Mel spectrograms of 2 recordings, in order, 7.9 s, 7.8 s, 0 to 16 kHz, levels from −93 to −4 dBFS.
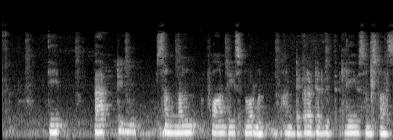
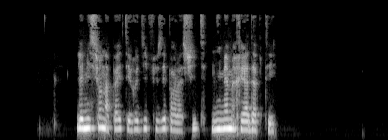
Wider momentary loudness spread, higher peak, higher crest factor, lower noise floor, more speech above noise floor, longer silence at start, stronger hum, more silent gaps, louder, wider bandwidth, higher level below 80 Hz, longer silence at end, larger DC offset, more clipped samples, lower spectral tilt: second, 11 LU vs 17 LU; about the same, -4 dBFS vs -2 dBFS; about the same, 14 dB vs 18 dB; second, -46 dBFS vs under -90 dBFS; second, 30 dB vs over 73 dB; second, 0.95 s vs 1.55 s; neither; neither; about the same, -18 LUFS vs -18 LUFS; second, 7 kHz vs 11.5 kHz; first, -46 dBFS vs -66 dBFS; second, 0 s vs 2.3 s; neither; neither; first, -9 dB/octave vs -6 dB/octave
